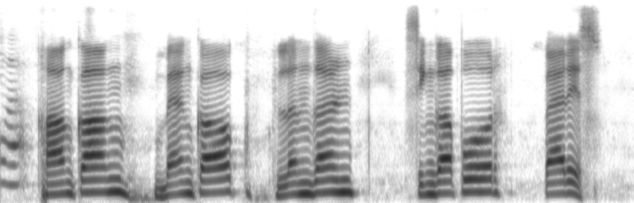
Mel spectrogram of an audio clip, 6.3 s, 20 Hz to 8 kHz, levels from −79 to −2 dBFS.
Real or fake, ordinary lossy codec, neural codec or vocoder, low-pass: fake; none; codec, 24 kHz, 1.2 kbps, DualCodec; 7.2 kHz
